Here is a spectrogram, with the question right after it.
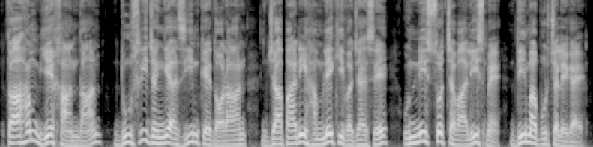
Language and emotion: Urdu, neutral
